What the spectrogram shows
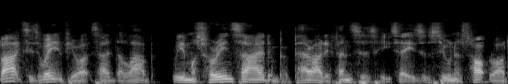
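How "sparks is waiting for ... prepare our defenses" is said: ordinary delivery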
